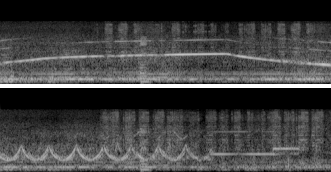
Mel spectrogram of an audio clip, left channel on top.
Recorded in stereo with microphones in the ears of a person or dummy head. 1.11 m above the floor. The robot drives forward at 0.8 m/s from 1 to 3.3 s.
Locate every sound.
1.4 s hammering: 5° left (ahead or behind)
